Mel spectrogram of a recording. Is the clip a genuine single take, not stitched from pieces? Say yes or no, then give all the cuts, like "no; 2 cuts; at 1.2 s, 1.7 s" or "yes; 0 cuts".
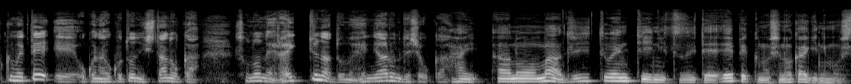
yes; 0 cuts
